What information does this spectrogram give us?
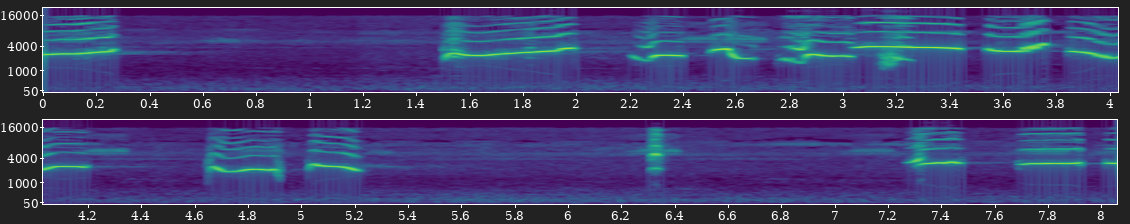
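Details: Oriental magpie-robin lure song aimed at a silent or stressed bird: a held whistle, then a lively string of varied, rolling whistled notes, a pause broken by one click, and two last clear whistles.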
